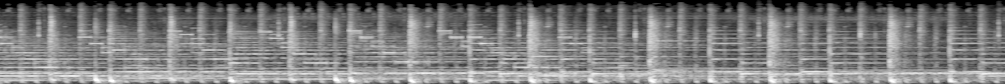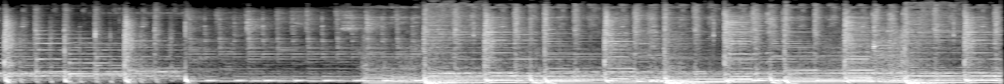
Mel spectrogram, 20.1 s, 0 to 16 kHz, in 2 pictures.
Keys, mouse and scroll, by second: 0.5 click, 1.3-1.7 middle drag, 1.7 click, 1.9 `, 2.8 Tab, 3.2-4.5 middle drag, 4.5 click, 5.1-7.2 middle drag, 7.2 f, 8.2 g, 9.5 ctrl+z, 9.8 Tab, 9.9 drag, 10.1-10.4 scroll down 3, 10.4-11.2 middle drag, 11.2 scroll up 1, 11.3-11.8 scroll down 3, 11.8 click, 12.4 Delete, 12.9 click, 13.2 Delete, 13.3 click, 13.5-13.9 scroll down 3, 13.9-14.4 shift+middle drag, 14.4 n, 14.6 drag, 15.1-15.9 shift+middle drag, 15.9 n, 17.0-18.9 drag.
